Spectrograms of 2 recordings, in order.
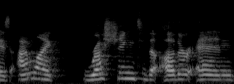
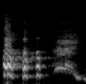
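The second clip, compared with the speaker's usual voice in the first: loud high laugh; burst of laughter; 13 semitones higher, 10 dB louder than usual. Real, not acted. Friend laughing hard at the joke, loud high laugh.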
